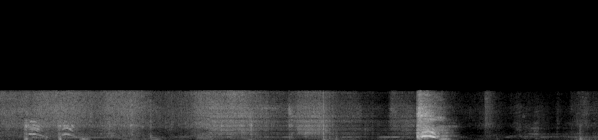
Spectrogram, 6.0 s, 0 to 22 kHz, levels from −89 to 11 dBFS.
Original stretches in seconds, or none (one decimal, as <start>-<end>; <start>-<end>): 0.0-2.1; 4.2-6.0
